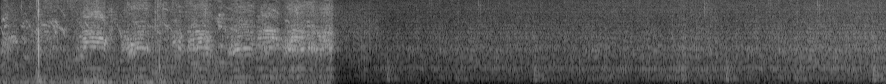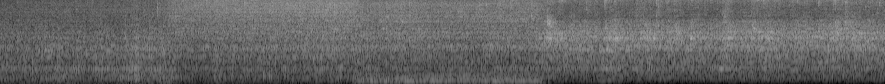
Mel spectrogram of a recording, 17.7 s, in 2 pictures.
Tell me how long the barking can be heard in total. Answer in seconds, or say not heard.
not heard.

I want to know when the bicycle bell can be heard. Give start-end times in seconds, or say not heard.
not heard.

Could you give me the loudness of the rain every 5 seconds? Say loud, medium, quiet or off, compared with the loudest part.
quiet, medium, loud, loud.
